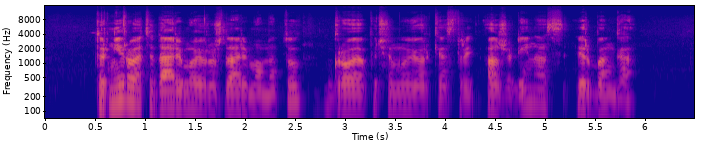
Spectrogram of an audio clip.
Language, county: Lithuanian, Panevėžys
